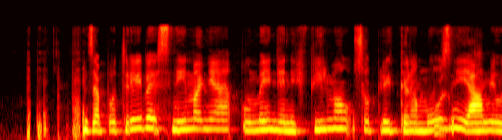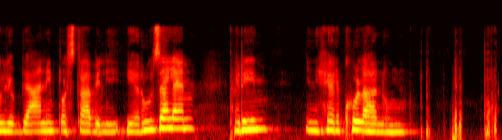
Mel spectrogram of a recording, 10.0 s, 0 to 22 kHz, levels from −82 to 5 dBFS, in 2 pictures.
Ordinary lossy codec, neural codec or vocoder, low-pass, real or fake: none; codec, 24 kHz, 1.5 kbps, HILCodec; 10.8 kHz; fake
